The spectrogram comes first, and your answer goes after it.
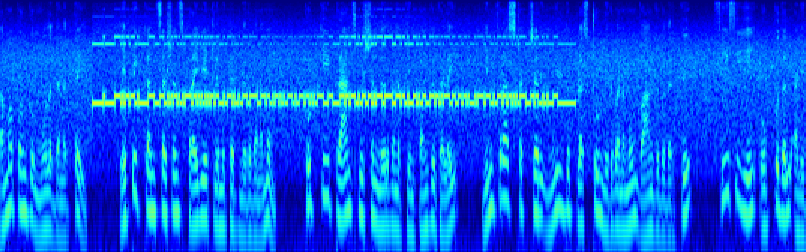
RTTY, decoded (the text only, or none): ONDERSCHAT DAAROM NIET UW EIGEN ROL.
